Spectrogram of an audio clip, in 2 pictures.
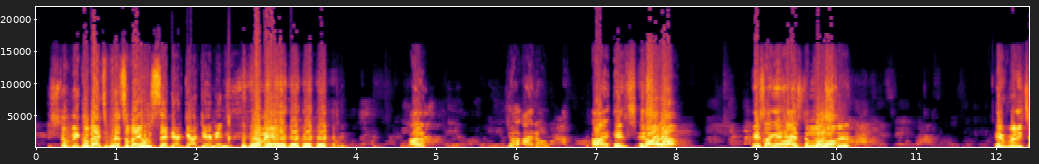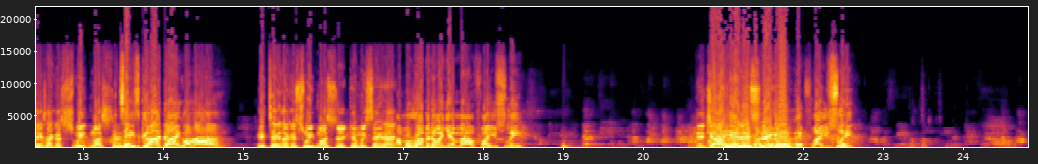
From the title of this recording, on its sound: LIVE IN NYC!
